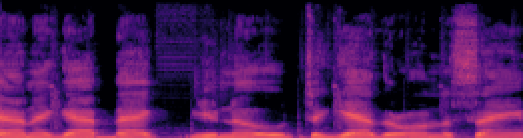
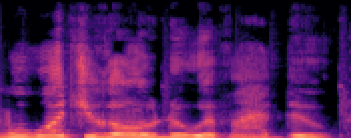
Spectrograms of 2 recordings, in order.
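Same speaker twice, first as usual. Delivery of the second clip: much higher and louder taunt; defiant dare; 12 semitones higher, 10 dB louder than usual. Retold or imitated. Kelly taunting the bus driver, high and loud. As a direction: dare him to stop you.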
